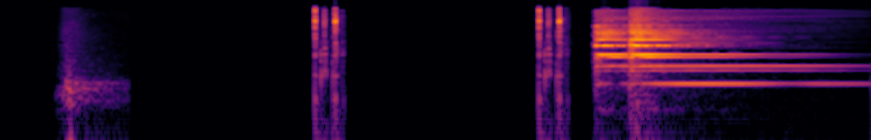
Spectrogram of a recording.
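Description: Subscribe-button animation sound effects: a soft thump, two quick double mouse clicks, then a notification bell ding that rings out and fades.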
